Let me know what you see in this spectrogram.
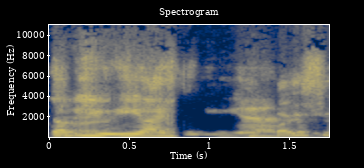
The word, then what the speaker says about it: Weizen: The W is pronounced as a V sound. – Right. – A Weizen, like it's spelled W E I Z E N.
